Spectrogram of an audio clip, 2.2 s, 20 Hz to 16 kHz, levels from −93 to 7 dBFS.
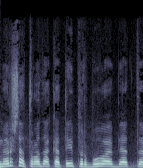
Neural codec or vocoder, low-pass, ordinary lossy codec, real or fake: none; 14.4 kHz; MP3, 96 kbps; real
